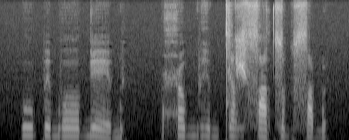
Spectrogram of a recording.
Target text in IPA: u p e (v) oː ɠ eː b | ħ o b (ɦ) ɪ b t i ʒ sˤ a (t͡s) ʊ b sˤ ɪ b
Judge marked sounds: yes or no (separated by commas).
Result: no, yes, yes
